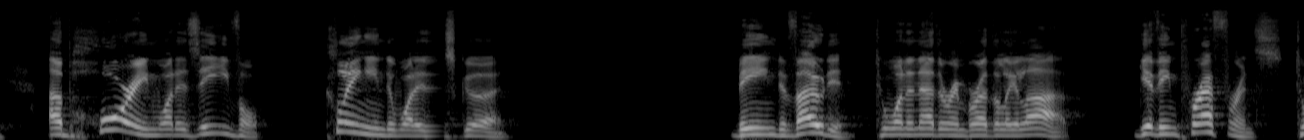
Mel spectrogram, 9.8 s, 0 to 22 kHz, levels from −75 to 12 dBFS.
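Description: At 3.20 s the packet stream likely stalled in transit, so the jitter buffer emptied and the receiver had nothing new to play. This call audio freeze runs to 3.36 s: the last sound is extended as a fading buzz-like fill for about 131 ms, with no silence. When the packets resume, playback picks up exactly where it left off. Nothing is lost, but the rest of the audio now arrives 131 ms later than before.

From 4.17 to 4.26 s there is a burst of packet loss. Roughly 60 ms of audio either never arrived or came too late to use. The receiver covered the hole with about 54 ms of the previous sound, held and turned down, which gives a brief fading buzz or hiss. Playback then resumes further along, so the stretch in between is simply missing, and the sound jumps forward slightly.

At 4.59 s a single packet missed its playout time, producing a short stall from a late packet that lasts until 4.67 s. 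The buffer ran dry, so the receiver stretched the sound already playing by about 52 ms, then continued from the same point once the packet turned up. Nothing is skipped. Instead, one sound lingers too long with a faint buzz or dip, and the delay grows by another 52 ms.

From 5.77 to 7.53 s a jitter buffer speed-up is under way. The buffer held more audio than it aims for, so the receiver trimmed tiny pitch-period-sized slices again and again to bring the delay back down, removing somewhere around 50 ms in total. Playback runs about 3% fast while the pitch stays the same. The same correction returns from 9.01 s to the end at 9.79 s, this time about 5% fast, again shedding roughly 50 ms.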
